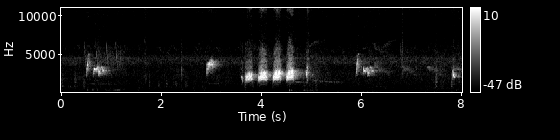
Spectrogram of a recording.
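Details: Chinese hwamei used as a decoy to call in wild birds: scattered short whistled phrases separated by pauses, with a louder cluster of four quick, bright notes in the middle over a faint background hum.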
